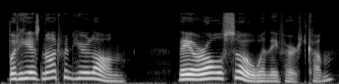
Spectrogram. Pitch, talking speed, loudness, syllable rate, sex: 220 Hz, 265 wpm, -15 LUFS, 6.2 syllables/s, female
